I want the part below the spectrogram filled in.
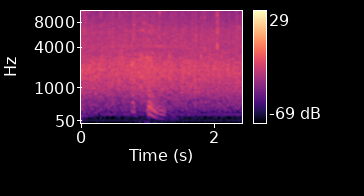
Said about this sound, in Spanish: Démosle palmas, Señor, a ti sea toda la gloria.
